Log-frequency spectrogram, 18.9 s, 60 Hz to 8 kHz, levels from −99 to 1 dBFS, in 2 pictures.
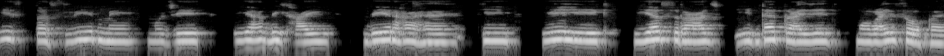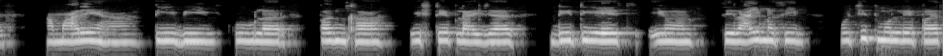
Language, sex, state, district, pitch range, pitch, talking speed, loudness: Hindi, female, Chhattisgarh, Balrampur, 215-230 Hz, 220 Hz, 100 wpm, -22 LUFS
